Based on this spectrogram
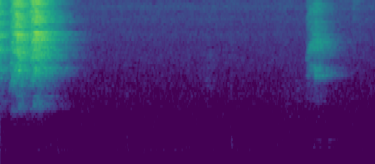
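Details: Green-cheeked conure, a small parrot, letting out one loud harsh shriek lasting about half a second, then quiet before a shorter, fainter scratchy call near the end.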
